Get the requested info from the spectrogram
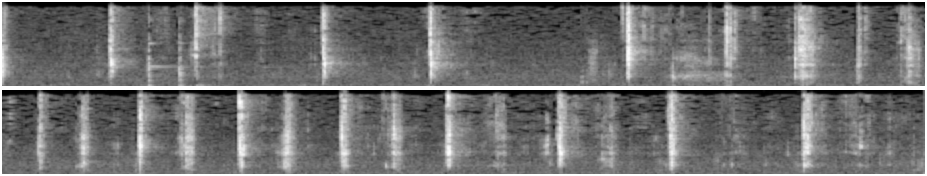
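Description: A person chewing food close to a microphone: an irregular run of crisp clicks, about two to three a second, over a steady low electrical hum.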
